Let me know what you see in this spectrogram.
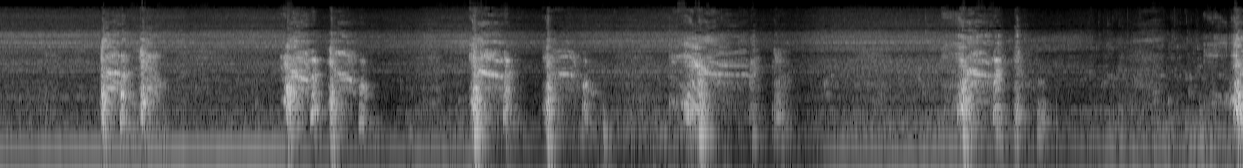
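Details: Adult with a draining infection, recently sent home with a dressing, gives repeated harsh coughs, some in pairs, about six bouts over fifteen seconds.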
